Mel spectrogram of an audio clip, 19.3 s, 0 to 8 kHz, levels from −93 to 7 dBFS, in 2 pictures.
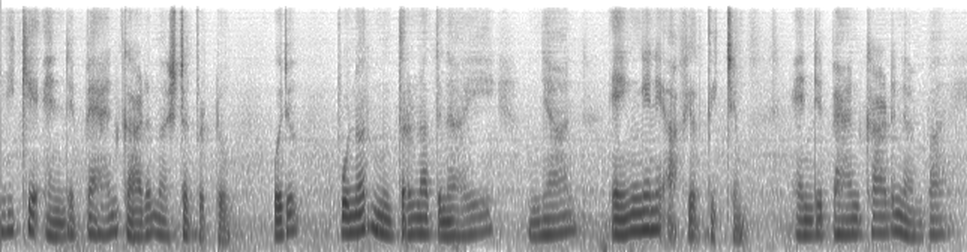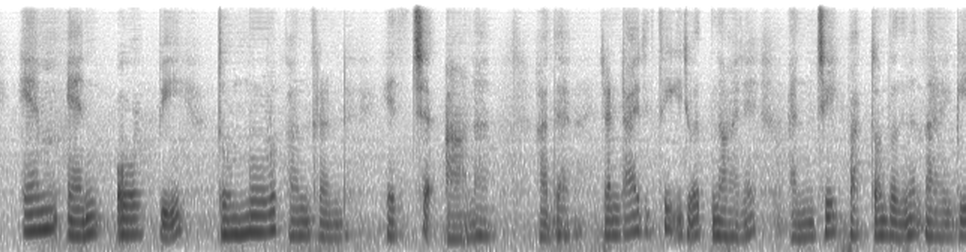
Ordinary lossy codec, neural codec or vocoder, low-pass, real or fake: none; codec, 16 kHz, about 1 kbps, DyCAST, with the encoder's durations; 7.2 kHz; fake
